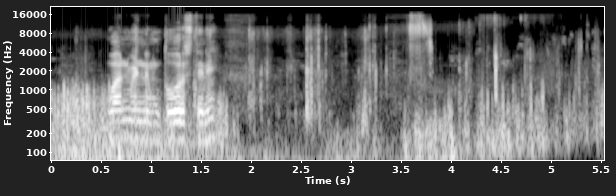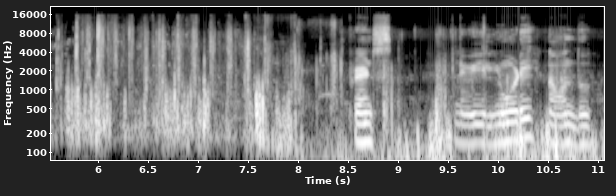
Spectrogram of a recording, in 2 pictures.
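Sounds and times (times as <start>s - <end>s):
footsteps tapping and scuffing: 1.4s - 10.1s.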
